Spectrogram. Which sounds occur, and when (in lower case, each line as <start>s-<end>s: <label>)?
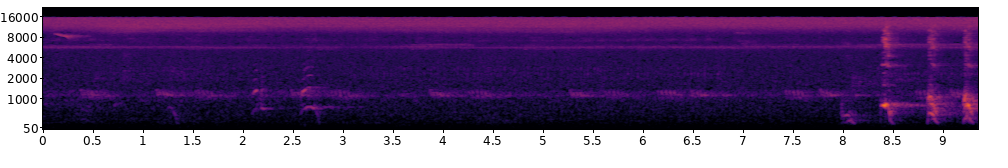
0.0s-9.3s: insect
0.3s-0.7s: bird song
1.0s-1.8s: bird song
1.2s-1.4s: owl
2.0s-2.2s: owl
2.5s-3.3s: bird song
2.5s-2.7s: owl
3.8s-4.8s: bird song
5.2s-5.9s: bird song
6.1s-6.9s: bird song
7.4s-8.2s: bird song
8.0s-8.2s: hoot
8.4s-9.3s: hoot
9.0s-9.3s: bird song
